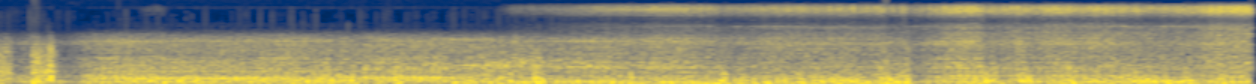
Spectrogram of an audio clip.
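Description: Adventure motorcycle engine running at road speed on a gravel track, heard from the bike itself, with wind buffeting the camera microphone. The engine note dips briefly just after the start, then carries on steadily.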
